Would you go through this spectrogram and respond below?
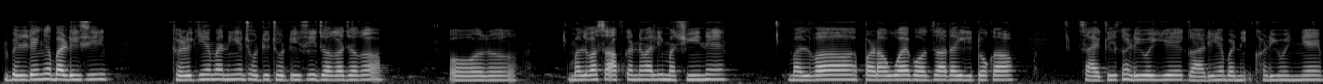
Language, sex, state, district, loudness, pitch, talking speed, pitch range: Hindi, female, Bihar, Sitamarhi, -24 LUFS, 215 Hz, 155 wpm, 205-220 Hz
